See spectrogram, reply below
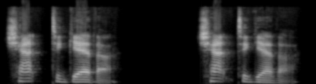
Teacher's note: So, chat ends with a T sound, together starts with a T sound. We've got two T's next to one another. They merge. They merge together and you just have one T sound.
